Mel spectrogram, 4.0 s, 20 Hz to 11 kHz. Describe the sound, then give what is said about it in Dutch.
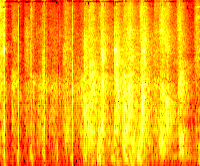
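A few scattered, sharp claps start things off, then a crowd joins in and the applause swells into a steady, dense patter that continues to the end, with no talking. The applause honours 40 years of government service. “Goed, laat ik in het kader van de mededeling dan ook maar even zeggen waar we dan ook maar het applaus voor gaven”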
